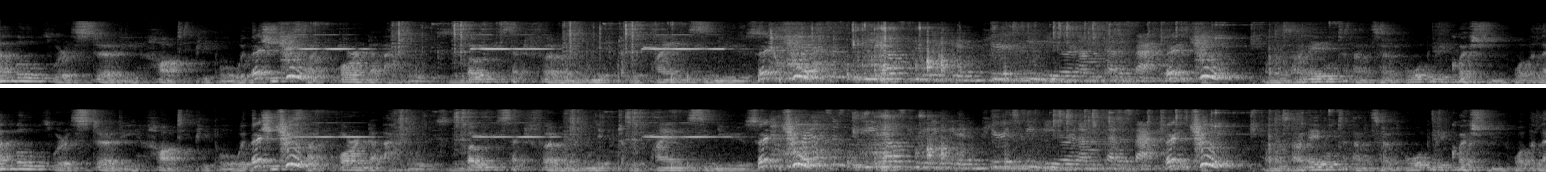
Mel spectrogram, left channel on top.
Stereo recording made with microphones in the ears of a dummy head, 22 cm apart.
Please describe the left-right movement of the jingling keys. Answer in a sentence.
You can hear the jingling keys move to the right.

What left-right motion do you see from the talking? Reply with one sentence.
You can hear the talking stay in one place.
